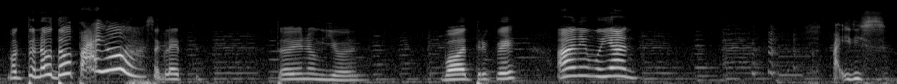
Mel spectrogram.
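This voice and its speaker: A young woman hosts a casual game livestream in a high, animated voice. Her tone is bright and her pace slow between loud, sudden shrieks and curses. Faint music plays behind her. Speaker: game streamer.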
